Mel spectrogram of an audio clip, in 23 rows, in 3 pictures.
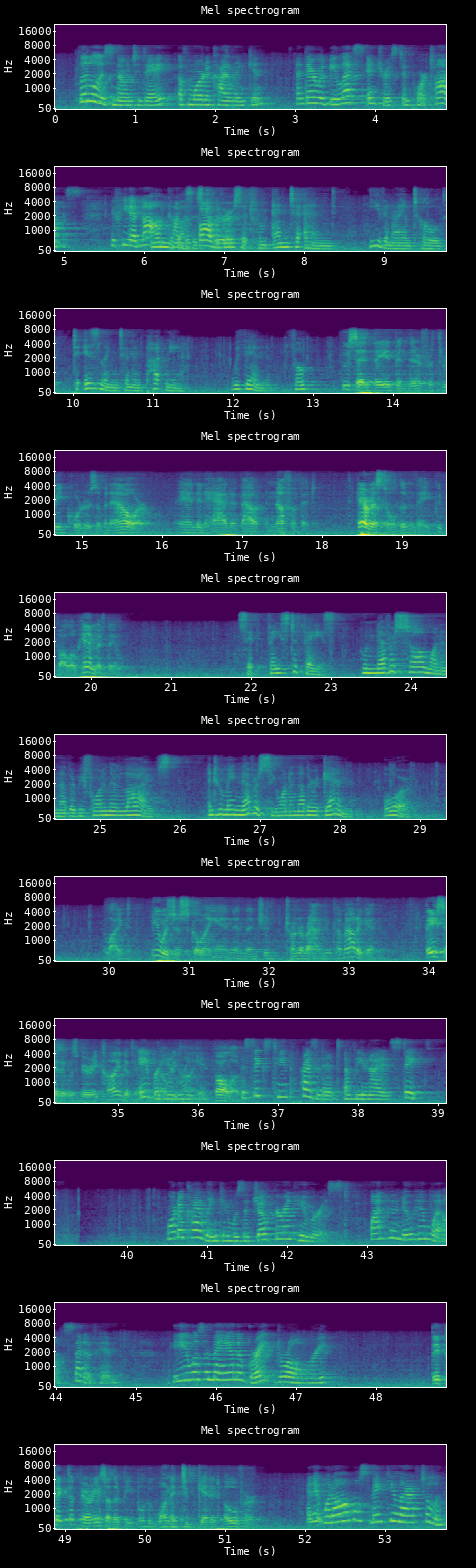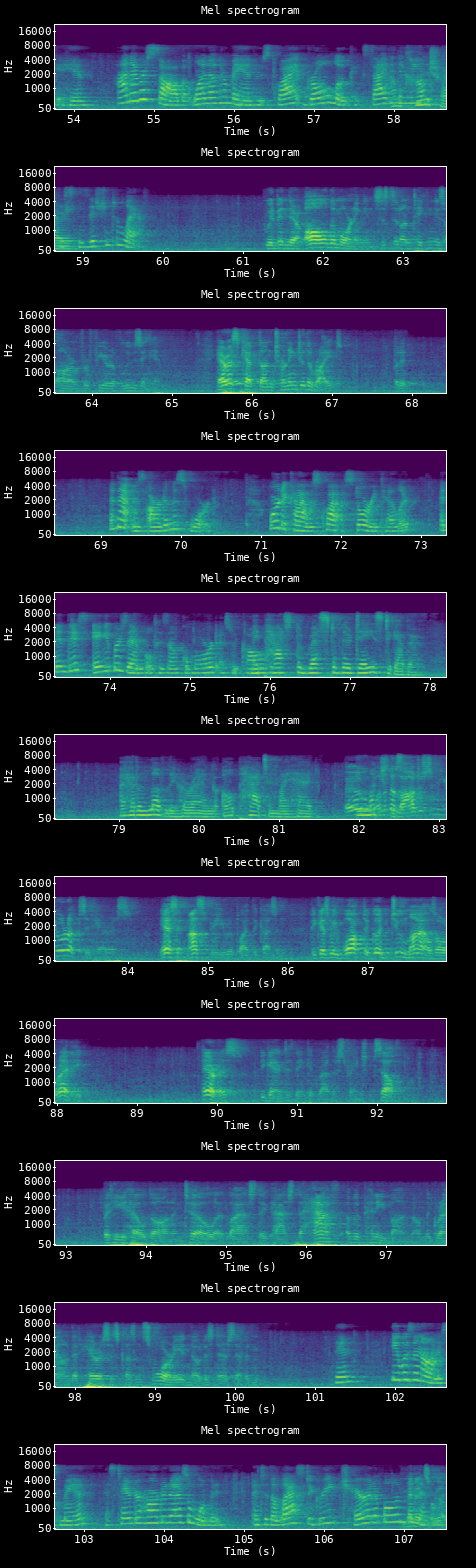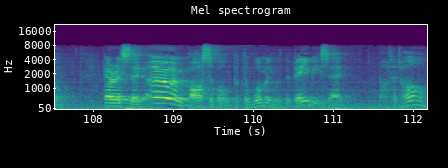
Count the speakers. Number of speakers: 3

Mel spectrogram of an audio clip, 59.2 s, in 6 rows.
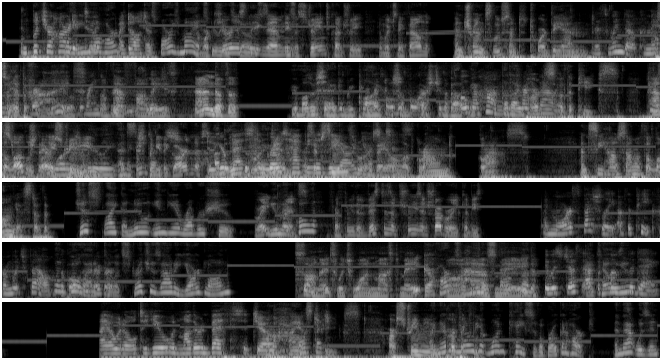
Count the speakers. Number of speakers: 7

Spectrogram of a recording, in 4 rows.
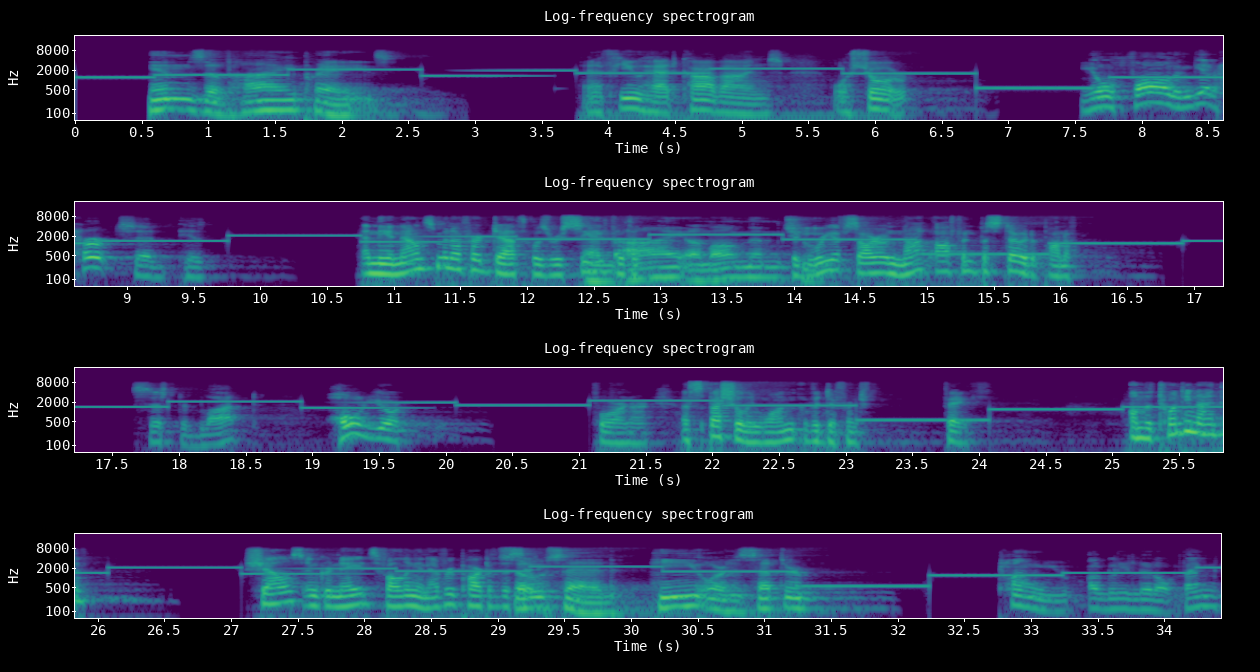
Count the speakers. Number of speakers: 4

